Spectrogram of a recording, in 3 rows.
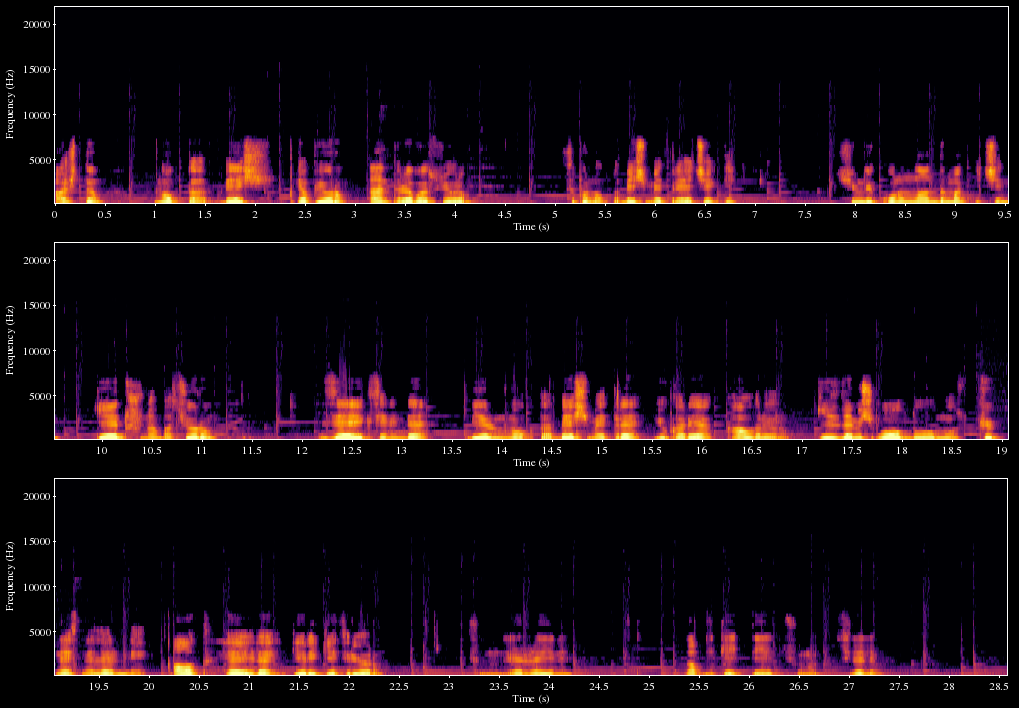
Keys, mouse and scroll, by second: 1.0 KP_Decimal, 1.6 KP_5, 2.3 KP_Enter, 11.3 g, 12.4 z, 13.6 KP_1, 14.0 KP_Decimal, 14.4 KP_5, 15.6 KP_Enter, 20.8 alt+h, 22.7 click, 25.4-28.5 drag.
